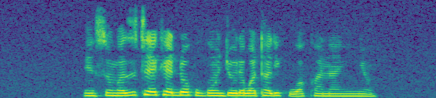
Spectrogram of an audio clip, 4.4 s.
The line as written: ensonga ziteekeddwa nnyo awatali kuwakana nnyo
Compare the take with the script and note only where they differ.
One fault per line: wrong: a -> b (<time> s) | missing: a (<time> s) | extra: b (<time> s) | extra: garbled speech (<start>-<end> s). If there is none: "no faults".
wrong: nnyo -> okugonjoolwa (1.9 s)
